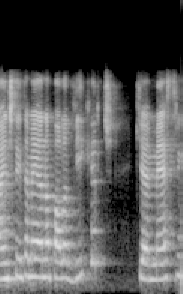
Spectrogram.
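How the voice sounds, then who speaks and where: The woman's voice is somewhat breathy and fairly high in pitch. She talks at a very fast pace. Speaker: architect and council member moderating panel. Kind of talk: event moderation. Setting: online event, video call.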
